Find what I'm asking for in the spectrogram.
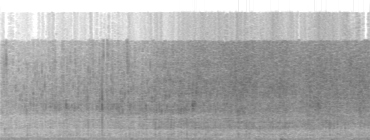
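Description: Onion and minced garlic sizzle steadily in a pan for a steak au poivre sauce, a continuous close frying hiss that swells slightly, with a few soft stirring clicks.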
